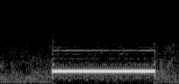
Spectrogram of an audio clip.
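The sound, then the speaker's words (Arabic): A single steady telephone beep marks a call being connected, loud and held for about a second over a faint low hum, with nothing else around it. “نأخذ اتصال آخر.”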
